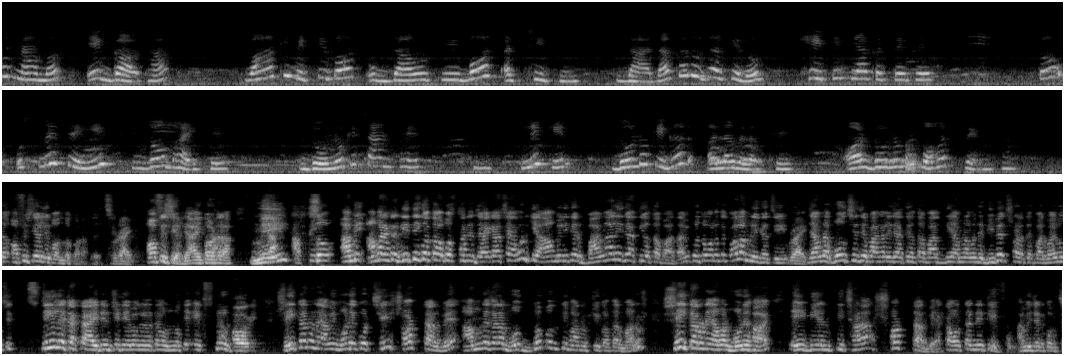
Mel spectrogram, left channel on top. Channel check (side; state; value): both; different; correlation 0.00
